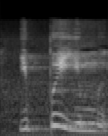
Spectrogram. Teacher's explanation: மேல் உதடும் கீழ் உதடும் ஒன்னு சேர்ந்து இப்பு இம்ங்கிறது உருவாகும்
